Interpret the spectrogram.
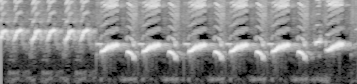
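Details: White-rumped shama singing at night to train a competition bird: quick repeated high notes, then a steady rhythm of rich slurred whistles alternating with lower dropping notes, about two per second.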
